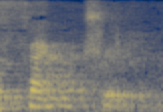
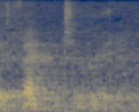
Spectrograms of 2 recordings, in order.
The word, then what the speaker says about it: factory: I learned the word factory in its compressed form as a child. There may be other people who say factory.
